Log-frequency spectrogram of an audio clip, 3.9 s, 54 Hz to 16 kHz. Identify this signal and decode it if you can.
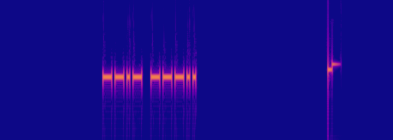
Morse code, heard as a keyed tone, about 39 wpm, 700 Hz. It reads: Q8
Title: Single-Letter Single-Number 40wpm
